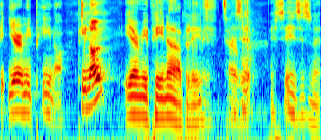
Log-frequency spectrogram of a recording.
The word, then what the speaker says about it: Yeremy Pino: Yeremy Pina. Yeremy Pina. Pino? Yeremy Pino, I believe.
